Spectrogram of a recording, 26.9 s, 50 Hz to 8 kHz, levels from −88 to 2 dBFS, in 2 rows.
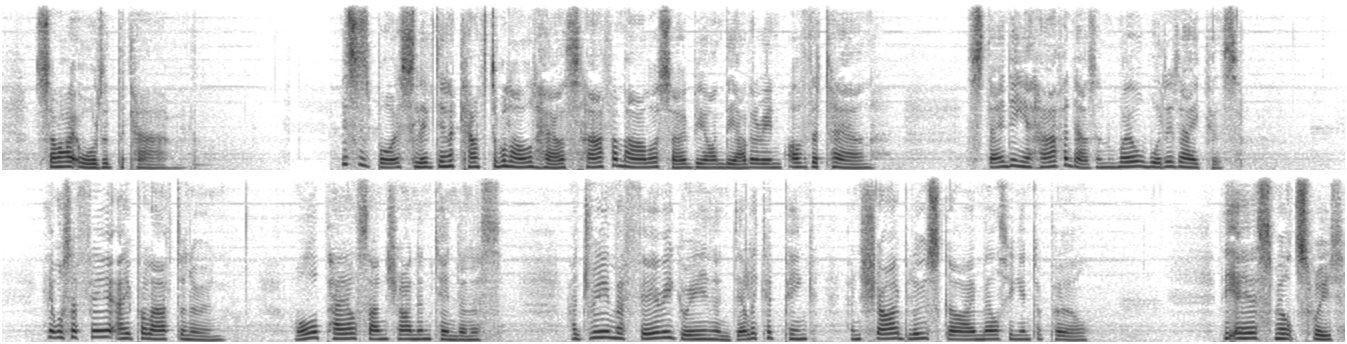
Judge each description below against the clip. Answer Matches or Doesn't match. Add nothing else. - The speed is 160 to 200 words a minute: Doesn't match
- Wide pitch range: Doesn't match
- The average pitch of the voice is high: Matches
